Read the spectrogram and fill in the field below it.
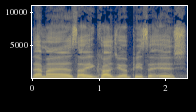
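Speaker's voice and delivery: normal talking voice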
